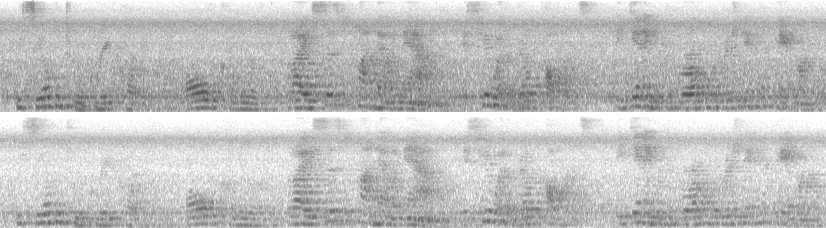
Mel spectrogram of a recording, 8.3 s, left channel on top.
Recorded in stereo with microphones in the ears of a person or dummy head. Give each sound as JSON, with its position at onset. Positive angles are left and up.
{"t": 0.2, "sound": "a woman speaking", "side_deg": 45, "distance_m": 0.8}
{"t": 2.9, "sound": "a woman speaking", "side_deg": 50, "distance_m": 2.5}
